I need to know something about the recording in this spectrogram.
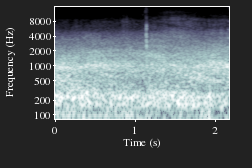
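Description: Steady rush of road traffic, car tyre noise from a nearby road, with a small click about halfway through.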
